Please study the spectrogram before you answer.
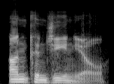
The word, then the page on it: uncongenial: British English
